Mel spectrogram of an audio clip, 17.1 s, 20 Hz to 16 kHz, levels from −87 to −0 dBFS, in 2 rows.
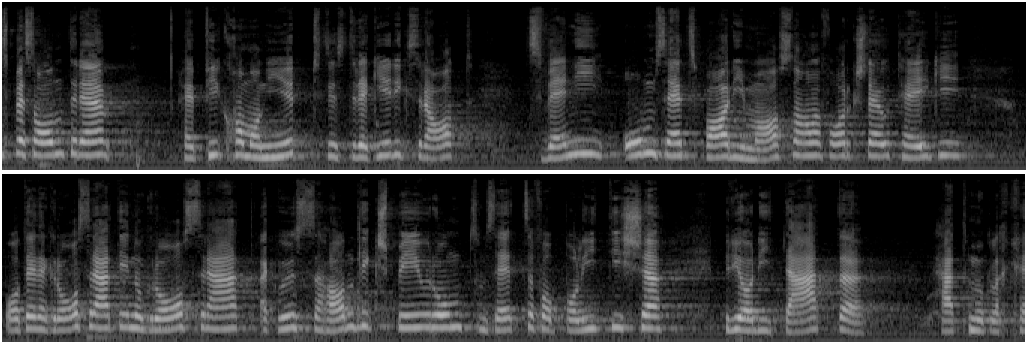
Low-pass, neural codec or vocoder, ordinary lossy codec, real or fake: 14.4 kHz; none; none; real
